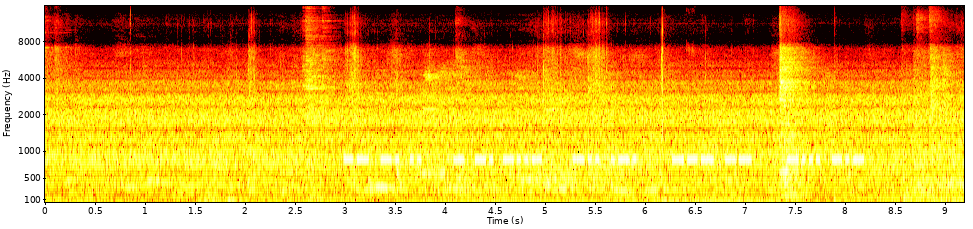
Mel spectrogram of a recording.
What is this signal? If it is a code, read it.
Morse code, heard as a keyed tone, hand-sent with a bug key, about 33 wpm, 840 Hz, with radio static and the noise of a cafe. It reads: MNI TNX DR OM BK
